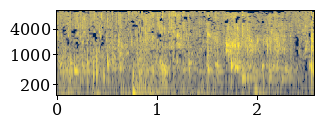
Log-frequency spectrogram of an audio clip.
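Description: Water runs from a tap into a dipper at Mangwolsa, a Korean Buddhist temple: a faint, steady trickling pour with small splashes.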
